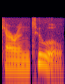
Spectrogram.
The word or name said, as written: Carrantuohill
